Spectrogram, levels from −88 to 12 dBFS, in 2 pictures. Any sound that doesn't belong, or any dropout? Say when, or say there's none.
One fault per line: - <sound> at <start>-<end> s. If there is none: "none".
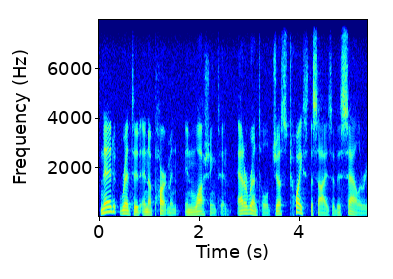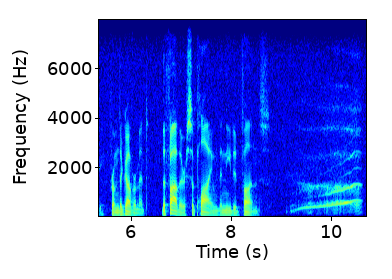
- breath at 9.1-10.7 s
